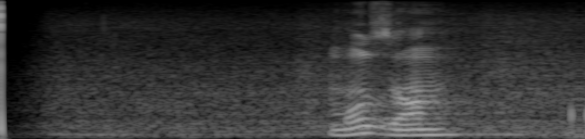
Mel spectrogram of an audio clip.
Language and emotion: Russian, neutral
